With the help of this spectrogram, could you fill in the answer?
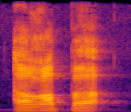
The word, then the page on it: arrapar: arrapa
